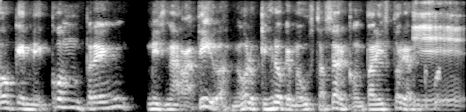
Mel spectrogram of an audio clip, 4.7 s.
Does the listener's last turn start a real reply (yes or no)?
yes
